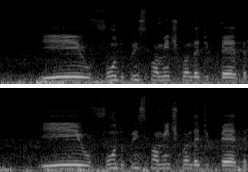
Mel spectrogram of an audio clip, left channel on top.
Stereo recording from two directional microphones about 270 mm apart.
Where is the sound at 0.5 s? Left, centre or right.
Centre.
